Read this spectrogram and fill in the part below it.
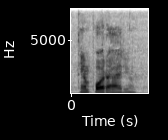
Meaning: temporary
- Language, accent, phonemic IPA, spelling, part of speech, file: Portuguese, Brazil, /tẽ.poˈɾa.ɾju/, temporário, adjective, Pt-br-temporário.ogg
